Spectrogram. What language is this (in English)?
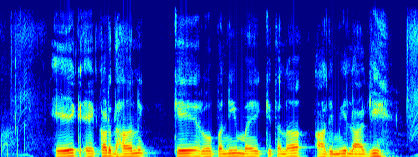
Bhojpuri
